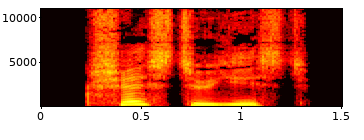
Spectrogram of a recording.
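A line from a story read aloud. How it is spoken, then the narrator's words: Dejected, sinking voice. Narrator (Russian): упавшим голосом ответил Виттер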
